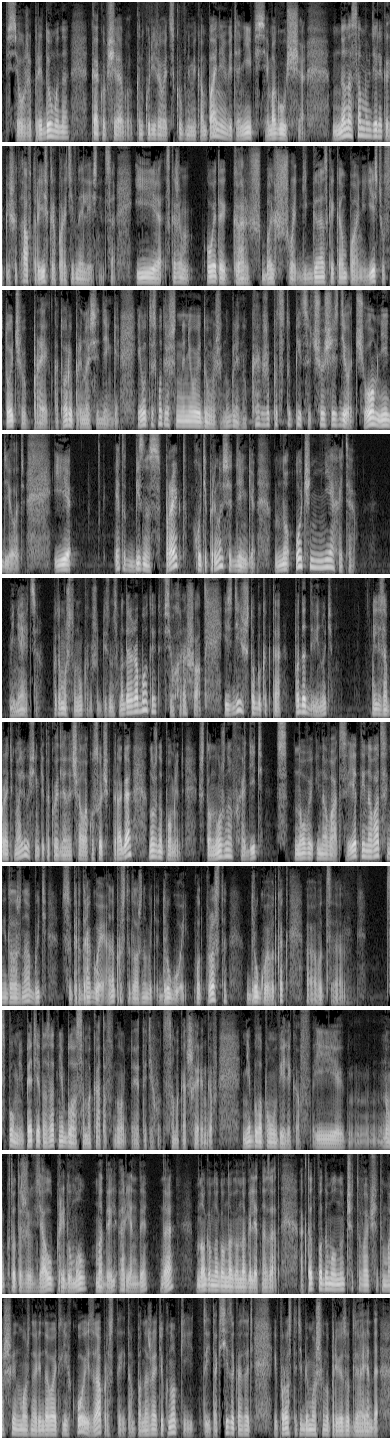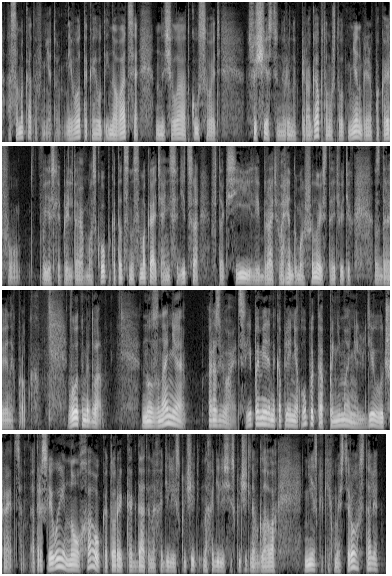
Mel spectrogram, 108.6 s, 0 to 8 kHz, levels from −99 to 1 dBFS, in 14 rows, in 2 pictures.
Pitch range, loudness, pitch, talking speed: 80-110 Hz, -23 LUFS, 95 Hz, 135 wpm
